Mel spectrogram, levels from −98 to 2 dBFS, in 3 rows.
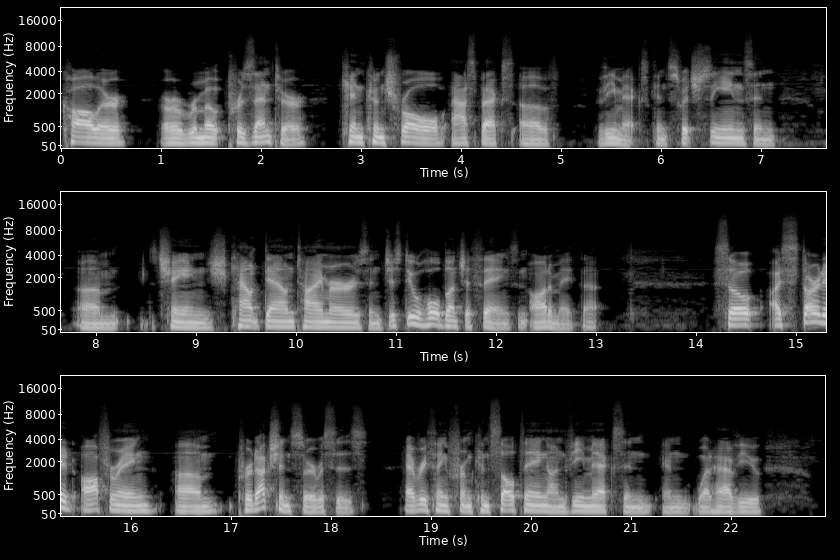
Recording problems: muffled; very; fading above 3 kHz

